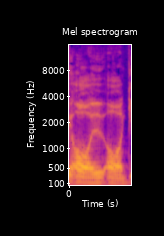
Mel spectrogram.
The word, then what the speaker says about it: AuAg: Jag har alltid uttalat det AUG-fonder, men det kanske är fel. – Nej, det är AUAG. Det kommer ju från teckningarna för guld och silver i periodiska systemet.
